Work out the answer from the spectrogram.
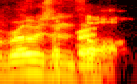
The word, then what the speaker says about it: Rosenthal: Uh, Rosenthal. Rosenthal.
